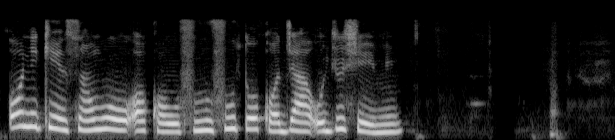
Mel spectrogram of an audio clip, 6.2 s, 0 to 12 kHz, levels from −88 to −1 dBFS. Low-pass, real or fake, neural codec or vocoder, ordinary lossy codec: 7.2 kHz; fake; codec, 16 kHz, 2 kbps, FunCodec, trained on Chinese and English, 25 frames a second; none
